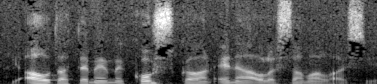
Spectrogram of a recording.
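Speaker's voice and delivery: low, soft interpreted prayer; reverent, subdued petition. Real, not acted. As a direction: speak quietly to God.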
